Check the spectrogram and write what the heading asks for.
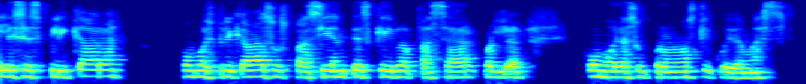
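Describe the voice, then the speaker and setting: Here an older woman with a Mexican accent speaks as a guest therapist, casually telling stories from her career with many fillers and false starts. Her voice is fairly low and dark, and the recording has its highs cut off.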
